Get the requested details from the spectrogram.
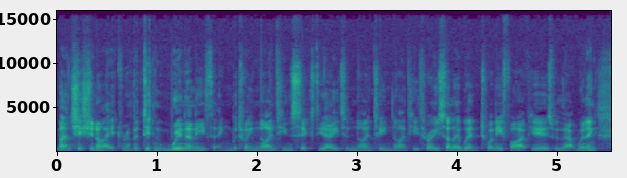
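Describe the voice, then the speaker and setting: A man with an English accent, his fairly low voice full of lively intonation, on a very clean recording with a silent background. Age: 60s. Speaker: football finance expert. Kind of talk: podcast interview.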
